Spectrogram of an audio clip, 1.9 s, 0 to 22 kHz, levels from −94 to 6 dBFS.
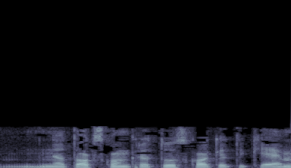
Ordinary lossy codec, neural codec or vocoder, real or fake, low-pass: MP3, 24 kbps; none; real; 5.4 kHz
